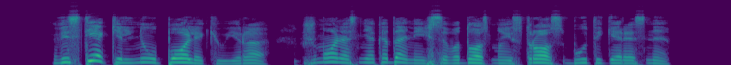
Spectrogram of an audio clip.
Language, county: Lithuanian, Vilnius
